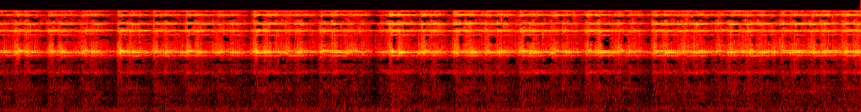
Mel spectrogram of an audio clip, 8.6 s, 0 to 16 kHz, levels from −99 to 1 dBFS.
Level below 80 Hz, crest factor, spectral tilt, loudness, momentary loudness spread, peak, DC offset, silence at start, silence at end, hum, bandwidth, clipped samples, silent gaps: -82 dBFS; 18 dB; 7.5 dB/octave; -22 LUFS; 4 LU; -8 dBFS; under 0.1%; 0 s; 0 s; none; 12 kHz; under 0.1%; none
